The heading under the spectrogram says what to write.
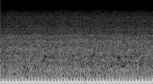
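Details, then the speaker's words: Triumph Tiger 1050 triple after balancing the throttle bodies with Tune ECU, engine warmed up, new stator and voltage regulator: even steady low burble, no hunting or misses; smooth stable idle at 1390 rpm. "so that's what you want to see the RPM is beautiful 1390"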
